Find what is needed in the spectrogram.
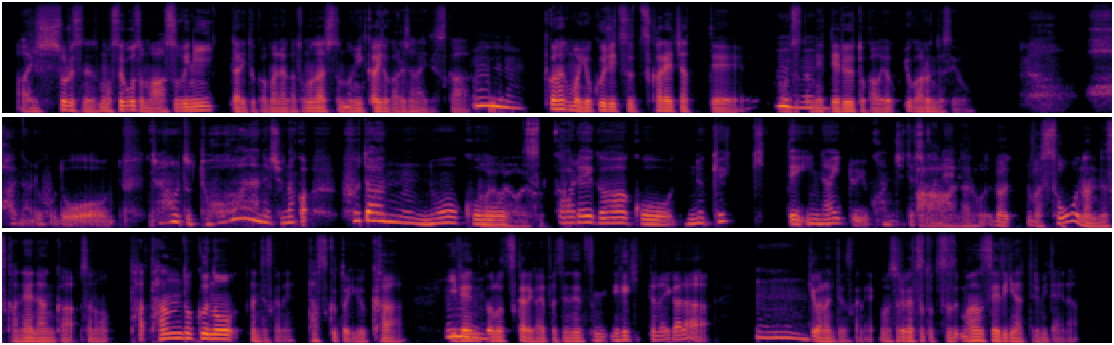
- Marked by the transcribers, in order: none
- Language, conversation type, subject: Japanese, advice, 短時間で元気を取り戻すにはどうすればいいですか？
